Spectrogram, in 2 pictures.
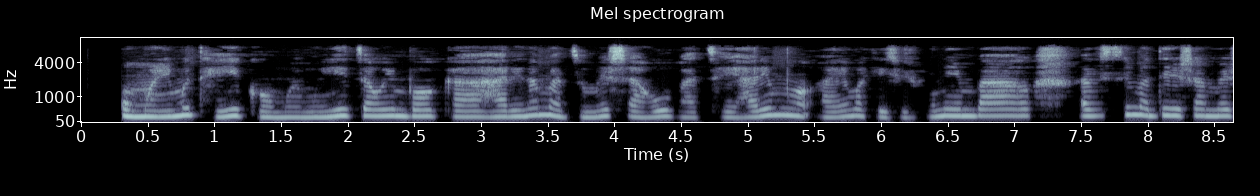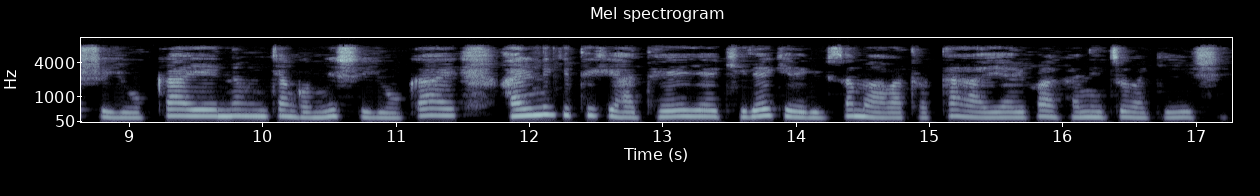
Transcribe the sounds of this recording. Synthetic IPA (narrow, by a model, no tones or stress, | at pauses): umuɾimutʰejiɡomwemujizawiːmboɡ̥aɦaɾinamad͡zumeːʃiahuβat͡se̞ɦaɾimŋo̞ʔajoːmbakiʃid͡ʒɡweniːmbaːhoafisemadiɾiʃameːʃijuɡ̥aje̞namiɡaːŋɡomɲiːnʃijuɡ̥aje̞haɾiniɡitikihatʰeje̞kʰiɾekiɾeɡiɡisamaβatʰotʰajehaɾikoakʰanizuβaɡiːʃe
